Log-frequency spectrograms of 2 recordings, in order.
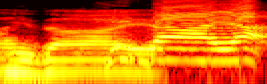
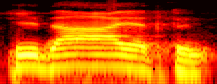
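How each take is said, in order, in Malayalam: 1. വാക്ക് ഒറ്റ 'a' ശബ്ദത്തിൽ അവസാനിക്കുന്നു. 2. വാക്ക് പൂർണ്ണ 'atun' ൽ അവസാനിക്കുന്നു.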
